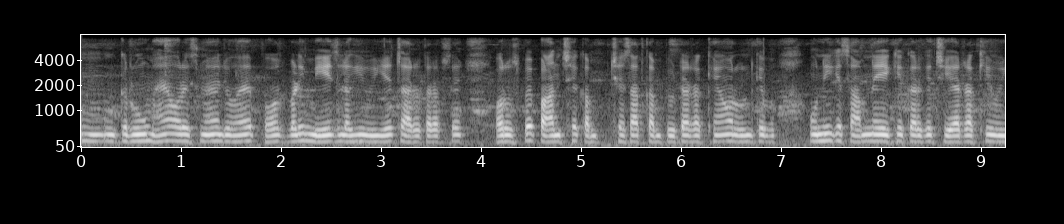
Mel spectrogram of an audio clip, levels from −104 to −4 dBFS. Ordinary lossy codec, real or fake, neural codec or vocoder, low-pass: none; real; none; 7.2 kHz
